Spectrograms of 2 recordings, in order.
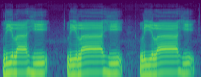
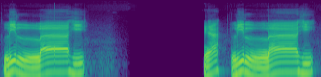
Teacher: Lamnya ada tanda tasdid. Tasdid itu berarti dibaca lamnya ditekan dulu baru dilempar ke harakat fathah tegaknya. Maka jangan dibaca lilahi.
